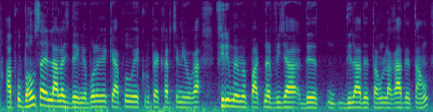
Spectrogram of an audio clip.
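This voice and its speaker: A man's voice: a little high, a little mellow, slight background noise. A man giving casual video news updates for workers in the Gulf, earnest and repetitive, urging viewers to take care. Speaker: news vlogger for workers in the UAE.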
